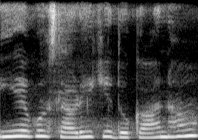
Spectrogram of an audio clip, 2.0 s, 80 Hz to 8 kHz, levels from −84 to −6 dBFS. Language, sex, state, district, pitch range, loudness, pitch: Bhojpuri, female, Uttar Pradesh, Varanasi, 265-315 Hz, -17 LUFS, 295 Hz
